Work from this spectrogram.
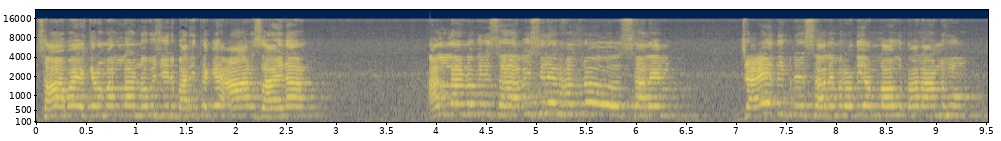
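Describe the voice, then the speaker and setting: A man's voice: extremely high pitch, monotone, moderate pace, long pauses, pushed and bright. A man with a Bangladeshi Bengali accent delivers an impassioned, emotive Islamic sermon, telling stories and repeating phrases for emphasis. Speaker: Islamic preacher. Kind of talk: impassioned religious sermon with storytelling. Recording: echoey PA with long reverb, background noise.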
